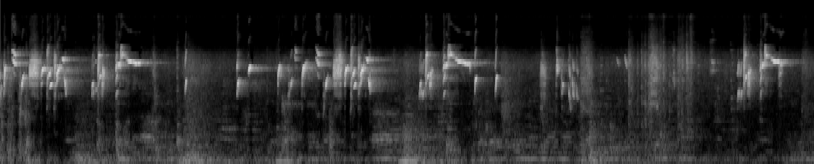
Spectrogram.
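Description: European goldfinch singing: quick, high twittering phrases of chirps and trills, coming in bursts of a second or two with short pauses between them.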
